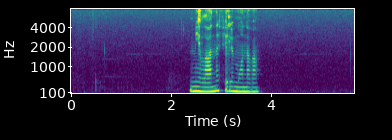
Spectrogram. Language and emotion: Russian, neutral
